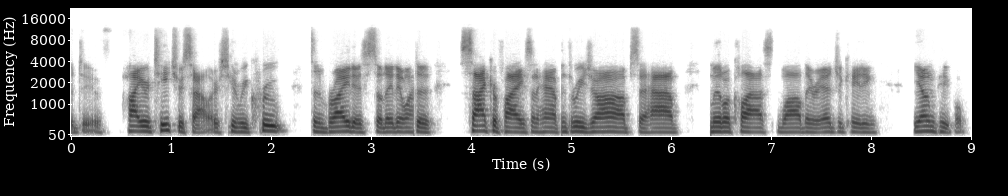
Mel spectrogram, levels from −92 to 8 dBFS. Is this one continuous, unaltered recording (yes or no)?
no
